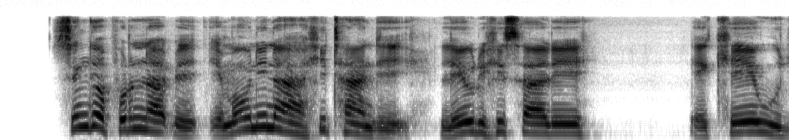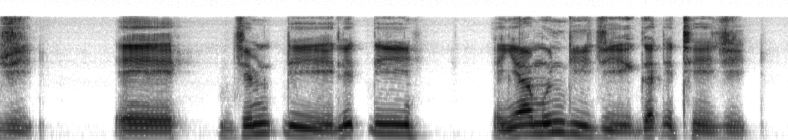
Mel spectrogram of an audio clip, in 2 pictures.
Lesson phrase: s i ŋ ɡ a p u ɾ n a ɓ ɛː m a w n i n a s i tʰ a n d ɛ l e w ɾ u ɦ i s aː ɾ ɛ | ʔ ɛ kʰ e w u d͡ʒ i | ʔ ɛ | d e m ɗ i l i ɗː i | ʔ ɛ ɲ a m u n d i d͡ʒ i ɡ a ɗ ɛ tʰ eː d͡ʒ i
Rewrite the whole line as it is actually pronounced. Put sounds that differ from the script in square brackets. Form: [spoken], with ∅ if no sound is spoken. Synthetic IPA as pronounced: s i ŋ ɡ a p u ɾ n a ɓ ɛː m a w n i n a [h] i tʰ a n d ɛ l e w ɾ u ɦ i s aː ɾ ɛ | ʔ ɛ kʰ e w u d͡ʒ i | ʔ ɛ | [d͡ʒ] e m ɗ i l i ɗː i | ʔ ɛ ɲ a m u n d i d͡ʒ i ɡ a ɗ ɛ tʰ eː d͡ʒ i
